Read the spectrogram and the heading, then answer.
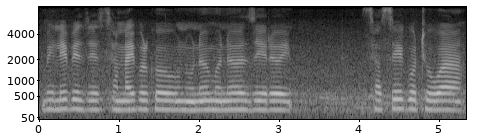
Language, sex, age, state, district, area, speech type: Bodo, female, 18-30, Assam, Chirang, urban, spontaneous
